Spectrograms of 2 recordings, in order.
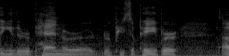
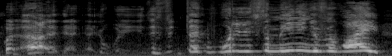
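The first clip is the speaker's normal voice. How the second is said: high, loud panicked demand; aghast; 11 dB louder than usual. Acted. Man aghast at his wife's corpse, panicking. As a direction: demand answers in loud horror. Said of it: "He's absolutely aghast and he's just shaking".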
